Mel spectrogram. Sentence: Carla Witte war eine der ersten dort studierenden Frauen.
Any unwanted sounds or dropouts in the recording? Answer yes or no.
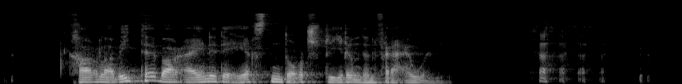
yes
